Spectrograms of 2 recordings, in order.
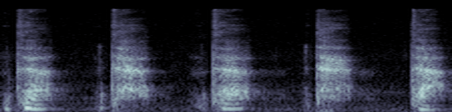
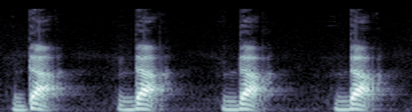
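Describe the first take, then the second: First: Breath keeps flowing out after each syllable. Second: Breath is cut off sharply after each syllable. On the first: The speaker calls it wrong. "ये ऐसा नहीं हो रहा ... तो ये air flow को पास नहीं करना है" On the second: The speaker calls it right. "बस एयर फ्लो कट हो रहा है, सांस जारी नहीं रहता है"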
